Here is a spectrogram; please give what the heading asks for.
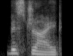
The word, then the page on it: bestride: Indian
